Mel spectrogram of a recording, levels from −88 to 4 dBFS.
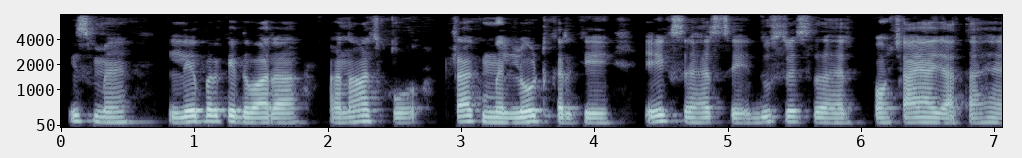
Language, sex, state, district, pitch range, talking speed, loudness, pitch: Hindi, male, Bihar, Jahanabad, 125-145 Hz, 155 wpm, -18 LUFS, 130 Hz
